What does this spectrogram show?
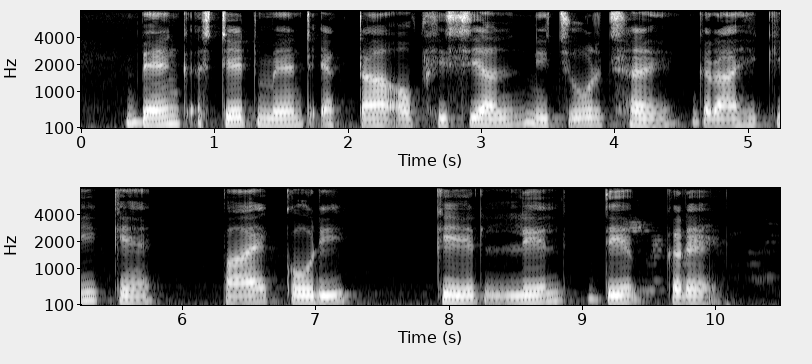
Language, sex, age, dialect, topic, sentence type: Maithili, male, 18-24, Bajjika, banking, statement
